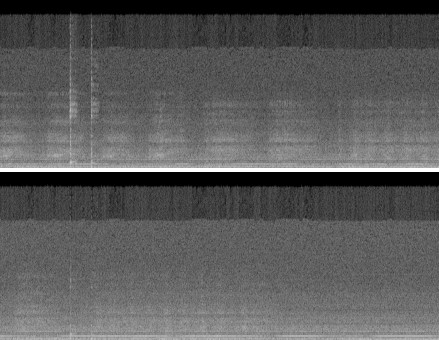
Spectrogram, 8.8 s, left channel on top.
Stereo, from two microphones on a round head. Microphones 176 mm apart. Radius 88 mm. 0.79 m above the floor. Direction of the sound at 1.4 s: 65° left (ahead or behind).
